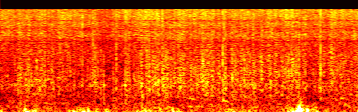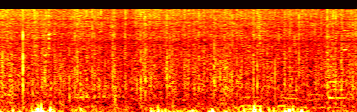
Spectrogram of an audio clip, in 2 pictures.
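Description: Steady rain hiss, with irregular low thumps underneath.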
